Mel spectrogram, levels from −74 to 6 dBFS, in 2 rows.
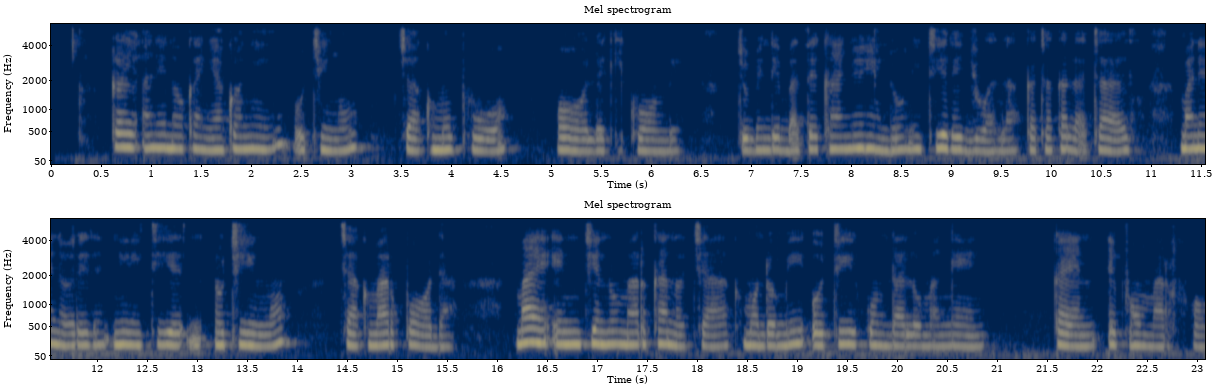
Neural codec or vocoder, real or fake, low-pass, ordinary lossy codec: vocoder, 44.1 kHz, 80 mel bands, Vocos; fake; 5.4 kHz; Opus, 32 kbps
